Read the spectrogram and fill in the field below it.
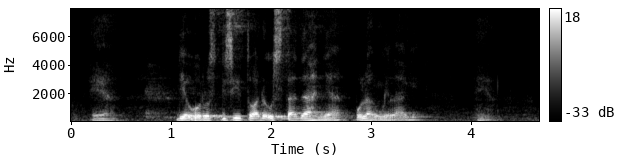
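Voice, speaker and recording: A man speaks at a moderate pace, with audible room echo in the recording. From Makassar, South Sulawesi, Indonesia. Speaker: Islamic preacher. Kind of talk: sermon. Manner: animated.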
